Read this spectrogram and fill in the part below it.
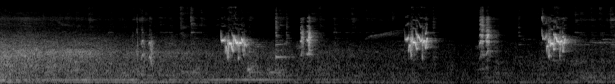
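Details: Budgerigar chirping: a few short, bright, squawky chirps in quick clusters, separated by pauses of about a second, over a low steady hum from indoors.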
